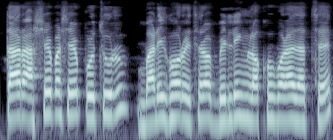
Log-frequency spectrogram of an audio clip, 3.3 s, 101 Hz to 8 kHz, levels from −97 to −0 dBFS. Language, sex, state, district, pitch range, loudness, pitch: Bengali, male, West Bengal, Cooch Behar, 185-215 Hz, -16 LUFS, 195 Hz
